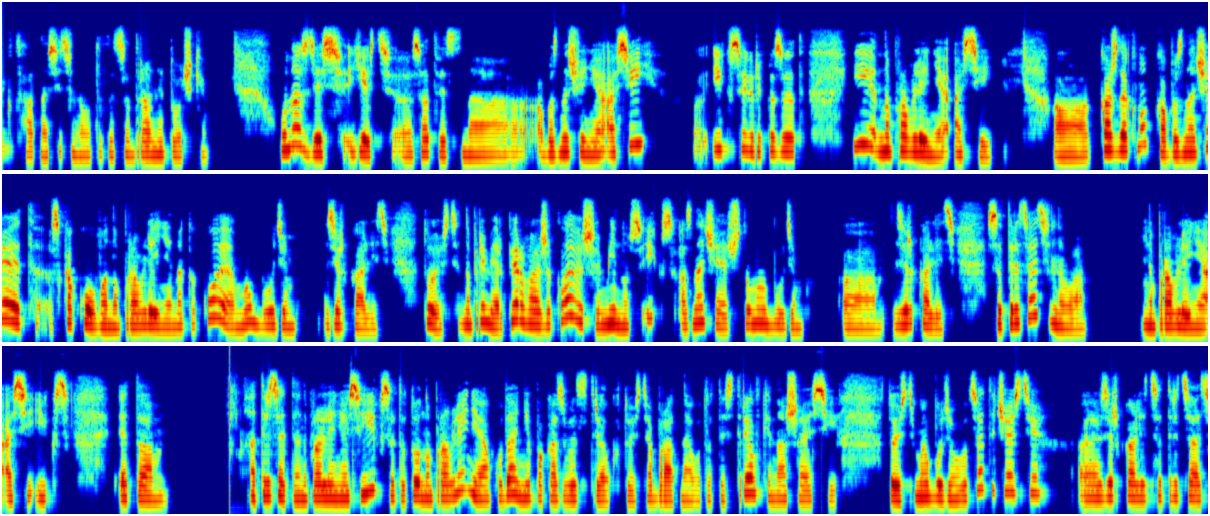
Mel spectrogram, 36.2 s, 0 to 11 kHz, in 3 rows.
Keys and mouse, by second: 21.9-36.1 middle drag.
